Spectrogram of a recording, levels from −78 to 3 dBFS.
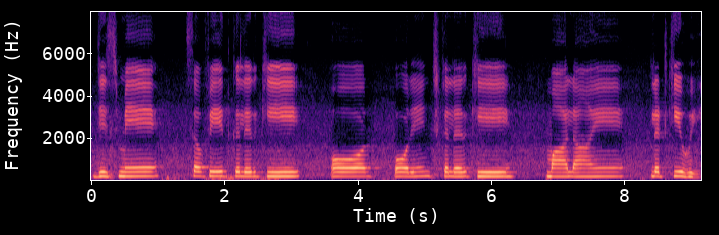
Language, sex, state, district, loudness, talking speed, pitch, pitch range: Hindi, female, Rajasthan, Jaipur, -14 LUFS, 80 wpm, 200 Hz, 200-210 Hz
